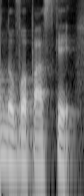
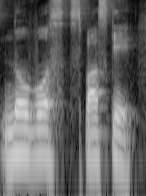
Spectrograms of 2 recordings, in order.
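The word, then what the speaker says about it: Novospaske: direction into Petrivka or Novopasky. Novospassky. Sorry, I actually pronounced this wrong. It's Novospassky. Spastic SL.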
